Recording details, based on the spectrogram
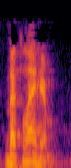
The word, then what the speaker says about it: Bethlehem: It's like in the word lechaim, you know, which we all know, to life, or the other word in which that H is kind of silent in English, but it's very well pronounced in Hebrew, is Bethlehem. So in Bethlehem, we don't really say that H, and lechem is really the word for bread.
